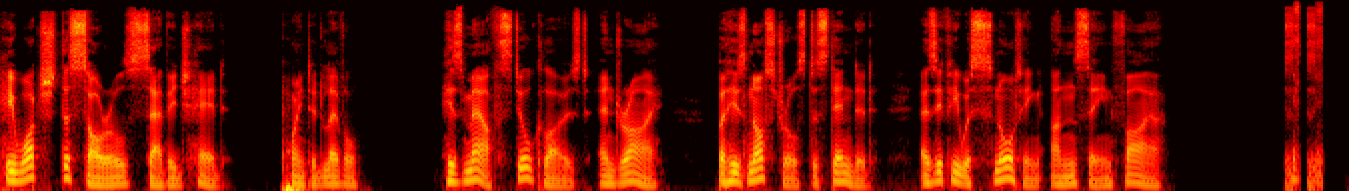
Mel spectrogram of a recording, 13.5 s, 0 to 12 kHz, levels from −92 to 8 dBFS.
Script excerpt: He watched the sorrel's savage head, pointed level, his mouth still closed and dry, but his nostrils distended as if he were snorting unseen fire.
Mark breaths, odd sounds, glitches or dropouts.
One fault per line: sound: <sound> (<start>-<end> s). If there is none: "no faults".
sound: laugh (12.8-13.2 s)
